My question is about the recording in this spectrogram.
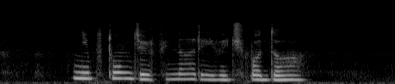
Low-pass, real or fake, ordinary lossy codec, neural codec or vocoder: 7.2 kHz; fake; none; codec, 16 kHz in and 24 kHz out, 0.9 kbps, LongCat-Audio-Codec, fine tuned four codebook decoder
